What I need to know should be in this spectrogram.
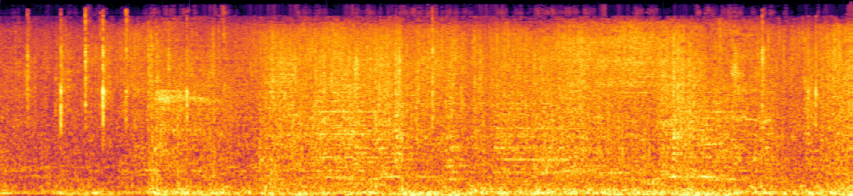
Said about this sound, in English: I guess any surface they'll just sort of adhere to and then explode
